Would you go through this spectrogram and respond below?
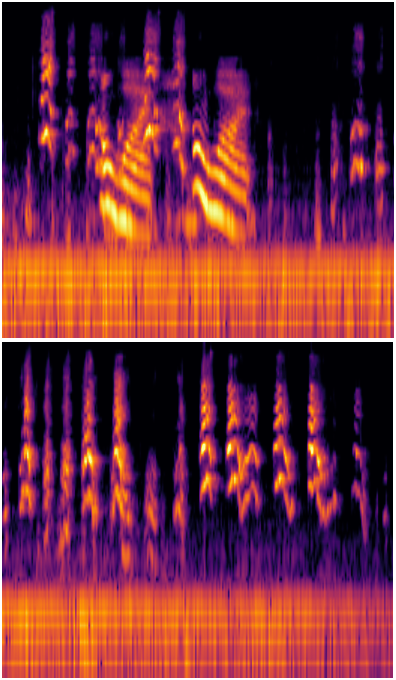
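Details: Seventeen-day-old Standard Poodle puppies in their bigger home: long, high descending whines at first, then a quick series of short, sharp, high-pitched yips and squeals, roughly three per second, over a faint low hum.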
